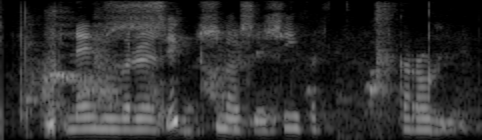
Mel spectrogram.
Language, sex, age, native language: Icelandic, male, 10, Icelandic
